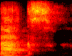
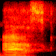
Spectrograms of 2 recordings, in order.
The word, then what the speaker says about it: ask: name but um yeah we say acts and in the TV show Futurama they make fun of that they absolutely make fun of that so in the TV show Futurama they always pronounce a loud and clear so we can hear it so they predict that in the future everybody will say AXS and it will no longer be ask it will only be Axe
